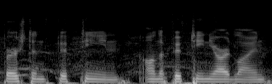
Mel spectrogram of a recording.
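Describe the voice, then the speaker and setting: American guy doing live football play-by-play, pretty flat delivery, trips up and restarts bits. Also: medium pitch, a little slow. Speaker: play-by-play commentator. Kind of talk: live radio football commentary. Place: outdoors at a football field.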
